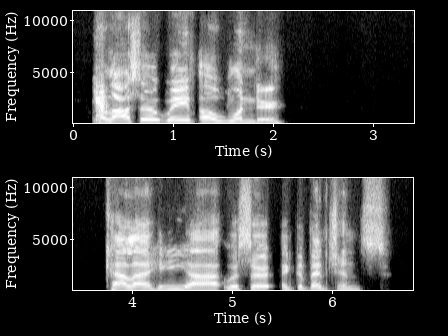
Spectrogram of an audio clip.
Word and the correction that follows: Kalahari: It's actually pronounced Kalahari Resorts and Conventions. – Kalahari. Thank you.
